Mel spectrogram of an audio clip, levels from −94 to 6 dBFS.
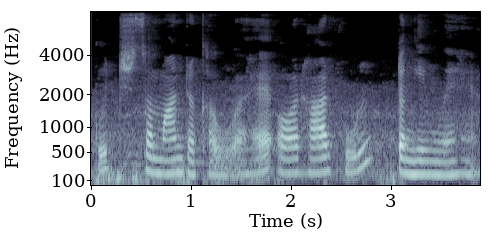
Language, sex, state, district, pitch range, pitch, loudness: Hindi, female, Chhattisgarh, Raipur, 180-200 Hz, 195 Hz, -19 LUFS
